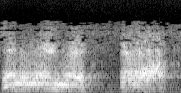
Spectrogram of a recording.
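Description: A gigantic half-human brute lets out a savage howl of rage in two loud, harsh bursts, the first longer and wavering, the second shorter after a brief pause, with no talking.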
